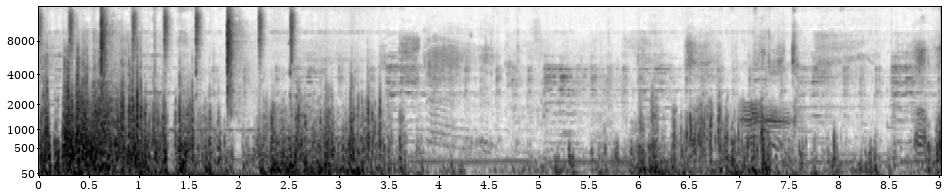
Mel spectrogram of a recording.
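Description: Strong winter wind on the summit road of Pikes Peak, around -2 °C, roars and buffets steadily for the whole stretch, loud and close, with muffled voices partly under it.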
